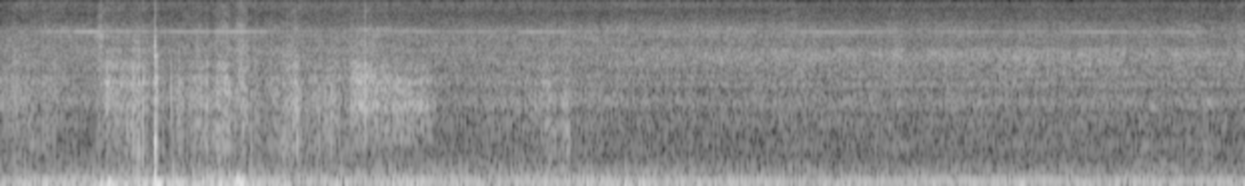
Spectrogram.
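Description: Charter boat's engine running steadily under way, a low drone with the rush of wake and wind over it. A few sharp knocks in the first two seconds.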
